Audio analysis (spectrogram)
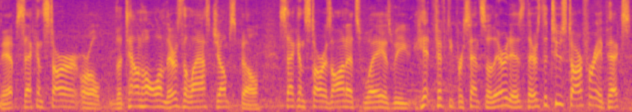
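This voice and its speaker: With hardly any pauses and very even loudness, a man talks at a fairly quick pace and a fairly high pitch over noticeable background noise. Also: ordinary pitch variation. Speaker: esports commentator. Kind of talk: live commentary. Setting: studio. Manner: animated.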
